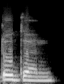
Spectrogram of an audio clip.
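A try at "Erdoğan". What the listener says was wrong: G is silent here. This G is silent. So the president of Turkey is Recep Tayyip Erdogan, but we hear in media and other news channels Recep Tayyip Erdogan.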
